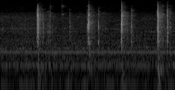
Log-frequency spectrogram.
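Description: Keys tapped on a computer keyboard while writing a QBasic program, four or five distinct clusters of quick clicks spaced about half a second apart, close and fairly quiet over a steady low hum.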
